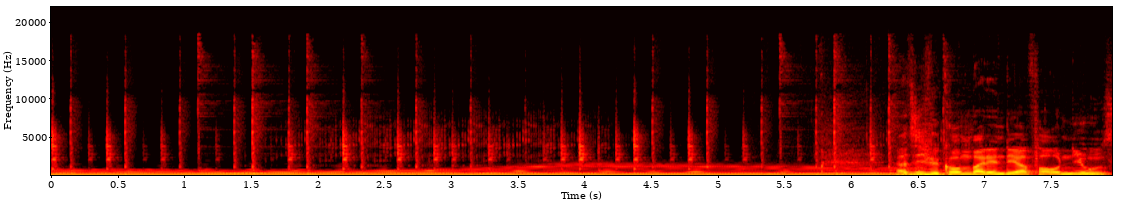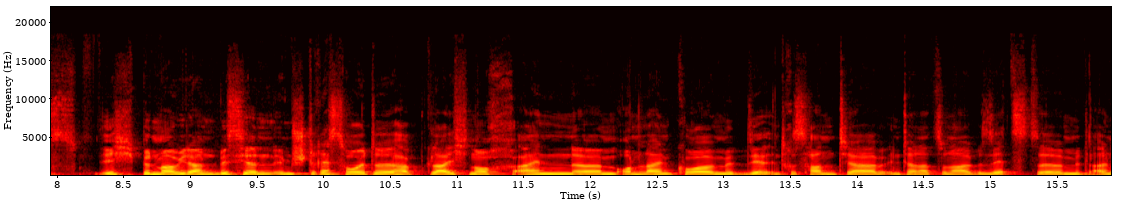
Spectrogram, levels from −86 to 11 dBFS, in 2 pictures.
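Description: No technical faults are audible.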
